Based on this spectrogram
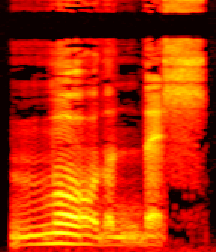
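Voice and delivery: low, slow, mushy voice of a stuffed scarecrow. A narrator's reading. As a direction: speak as if your mouth were full of damp straw. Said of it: "its mushy voice".

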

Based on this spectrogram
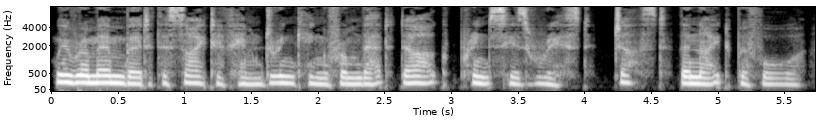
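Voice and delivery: ordinary delivery, nothing marked

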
